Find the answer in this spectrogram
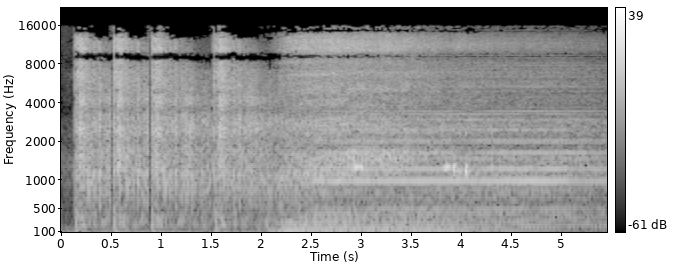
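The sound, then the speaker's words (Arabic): A car engine rumbles up and then idles steadily, following a quick burst of several sharp, loud bangs at the start: a white Cadillac slowing down alongside another car in Las Vegas. “وفجأة جنبه بتهدي سيارة كاديلاك بيضة وفي ايد بتنمد من شباكها وبلحظة”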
